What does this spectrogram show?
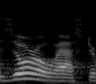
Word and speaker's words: Zoroaster: it was founded by zoroaster but that's the Greek pronunciation the original pronunciation was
